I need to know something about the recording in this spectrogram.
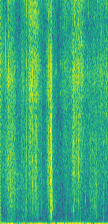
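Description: Footsteps crunching and rustling through dry leaves and dead brush, with a sharper crackle about a second in and a low rumble underneath.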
